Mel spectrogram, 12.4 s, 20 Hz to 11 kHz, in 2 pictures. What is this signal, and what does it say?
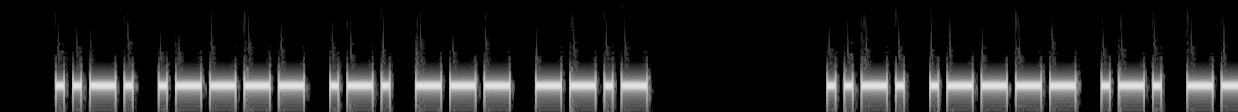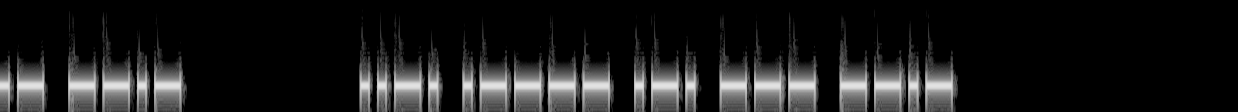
Morse code, heard as a keyed tone, about 28 wpm, 700 Hz. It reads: F1ROQ F1ROQ F1ROQ
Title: DXCC-100 Call Signs - 5 Characters - Repeated 3x - 28wpm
